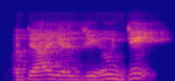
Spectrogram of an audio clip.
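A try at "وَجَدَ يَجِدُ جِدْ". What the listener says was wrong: Pakai dal, wajada, yajidu, jid.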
